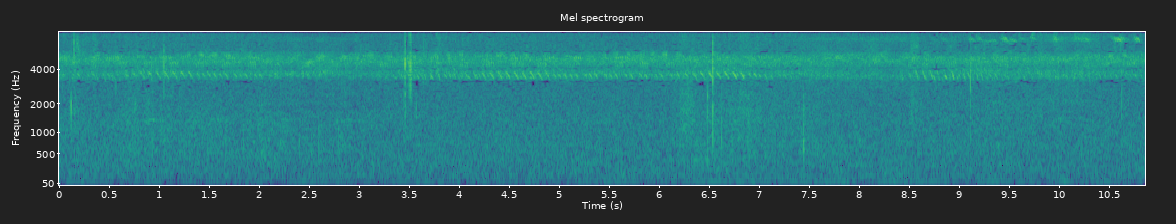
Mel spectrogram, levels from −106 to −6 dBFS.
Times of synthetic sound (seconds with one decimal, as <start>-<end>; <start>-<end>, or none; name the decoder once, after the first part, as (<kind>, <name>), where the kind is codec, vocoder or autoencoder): 2.1-3.0 (codec, DAC); 7.4-8.5; 9.8-10.4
